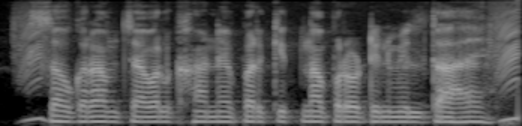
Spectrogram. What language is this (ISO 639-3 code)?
mag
